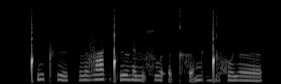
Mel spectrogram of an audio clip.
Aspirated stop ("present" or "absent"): present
